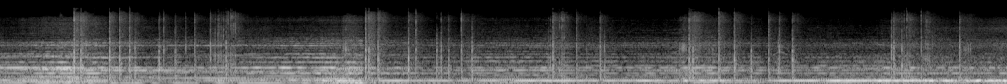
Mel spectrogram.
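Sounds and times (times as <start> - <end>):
music with long held notes: 0.0 - 10.0
fireworks popping and crackling: 0.6 - 8.2, 8.8 - 10.0.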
